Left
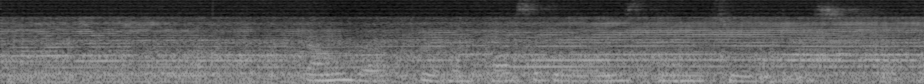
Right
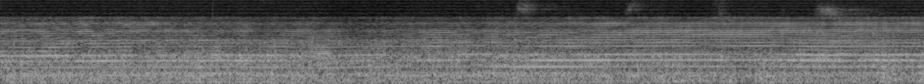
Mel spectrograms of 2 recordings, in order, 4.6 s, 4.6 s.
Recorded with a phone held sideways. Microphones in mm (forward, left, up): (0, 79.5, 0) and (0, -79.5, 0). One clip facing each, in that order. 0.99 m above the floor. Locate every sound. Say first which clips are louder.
1.5 s a woman speaking: left 6 dB; 65° left (ahead or behind), 2 m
